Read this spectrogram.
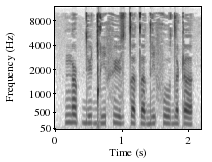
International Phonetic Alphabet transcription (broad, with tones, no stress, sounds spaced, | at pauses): n ə˞˧ p d̪ y˩˧˩ ɡ͡ǃ i˧˩˧ f yː˧˩˧ z t̪ ə˧˩˧ t̪ ə˩˧˩ d̪ i˧ f u˧˩˧ d ə˧ ʈ ə˧˩˧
